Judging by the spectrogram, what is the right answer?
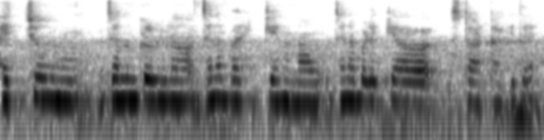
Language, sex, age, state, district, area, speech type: Kannada, female, 18-30, Karnataka, Tumkur, rural, spontaneous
